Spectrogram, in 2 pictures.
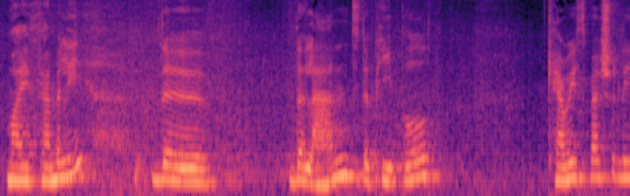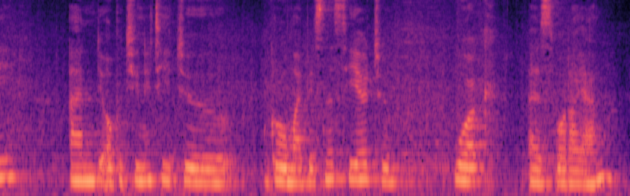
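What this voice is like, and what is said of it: Non-Irish, German-sounding accent. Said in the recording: “it's not a Kerry accent”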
